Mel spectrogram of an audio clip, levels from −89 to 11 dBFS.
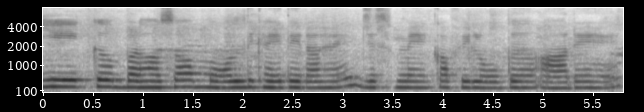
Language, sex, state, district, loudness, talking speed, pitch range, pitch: Hindi, female, Chhattisgarh, Bilaspur, -16 LUFS, 165 wpm, 215-235 Hz, 220 Hz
